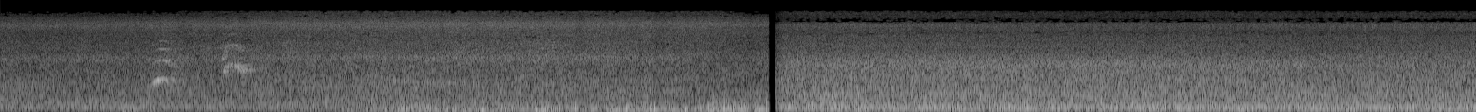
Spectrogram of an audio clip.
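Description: Heavy rain pouring down in a steady rush, with runoff streaming off the roof edge. A couple of short high squeaks come about two seconds in. After a cut about eight seconds in, the rain is louder and fuller.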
